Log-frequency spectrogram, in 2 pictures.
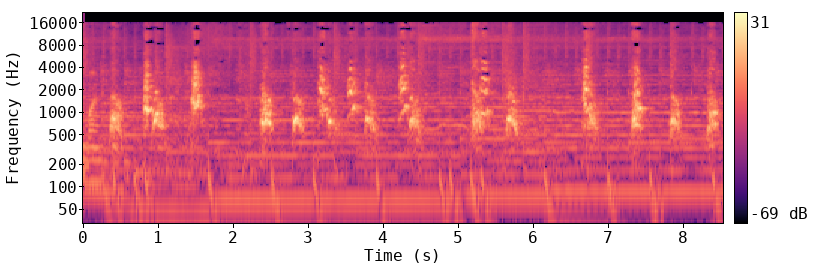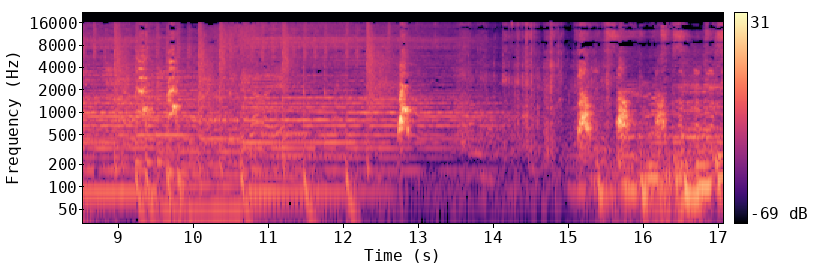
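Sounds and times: background music: 0:00.0 - 0:17.0
dog barking: 0:00.3 - 0:01.7, 0:02.4 - 0:06.0, 0:06.6 - 0:08.6, 0:09.2 - 0:09.9, 0:12.7 - 0:13.0, 0:15.1 - 0:16.4.

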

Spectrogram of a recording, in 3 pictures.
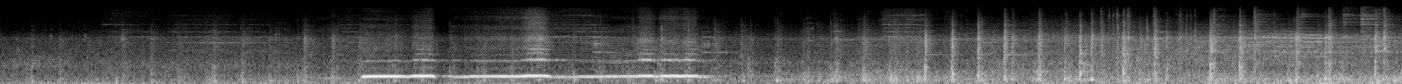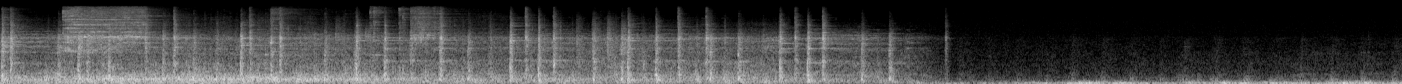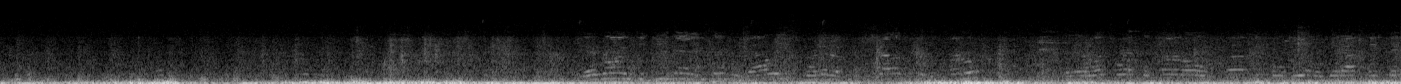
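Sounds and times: wheels clicking over rail joints: 0:00.0 - 0:03.6, 0:07.1 - 0:23.7
steam hiss: 0:00.0 - 0:16.0
train rumble: 0:00.0 - 0:42.0
steam whistle blasts: 0:03.4 - 0:07.3.

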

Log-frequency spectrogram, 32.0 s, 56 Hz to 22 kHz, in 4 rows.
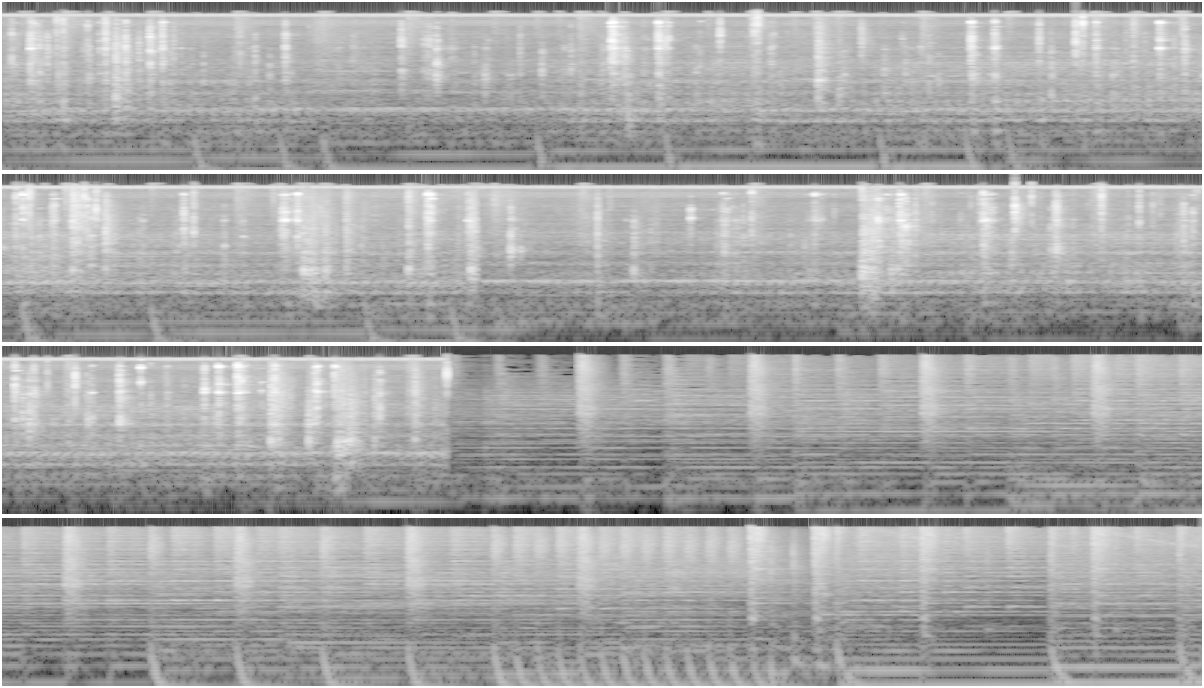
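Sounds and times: low rumble: 0:00.0 - 0:15.1
plastic clicking and crunching: 0:00.0 - 0:19.0
shredder humming: 0:00.0 - 0:19.0.

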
